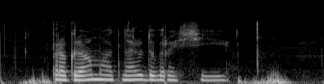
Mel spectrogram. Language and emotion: Russian, neutral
